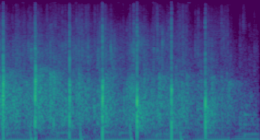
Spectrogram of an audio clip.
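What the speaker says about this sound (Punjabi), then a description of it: "ਸੋ ਤਾੜੀਆਂ ਹੋ ਜਾਣ ਜੀ ਸਾਡੇ ਸਾਰੇ ਸਪੋਂਸਰਸ ਦੇ ਲਈ।" A small group claps in a loose rhythm for the sponsors at the grand finale of a Punjabi cooking competition, a few distinct claps about three per second over a low room background.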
